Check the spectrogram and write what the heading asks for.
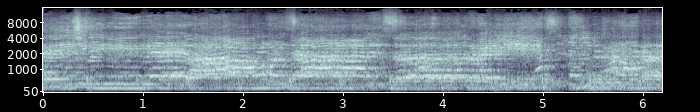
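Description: A group of men and women singing together, unaccompanied, as they raise their cups in a toast; the voices hold long notes in a steady sung line.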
